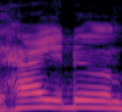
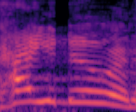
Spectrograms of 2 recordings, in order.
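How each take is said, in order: First: Said in the usual way. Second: High-pitched mock greeting; exaggerated high small-talk greeting; chirpy greeting. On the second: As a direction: toss out an overeager hello. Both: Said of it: "I don't be like".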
